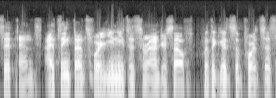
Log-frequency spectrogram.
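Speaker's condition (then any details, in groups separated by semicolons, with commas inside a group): Cerebral palsy; from birth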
